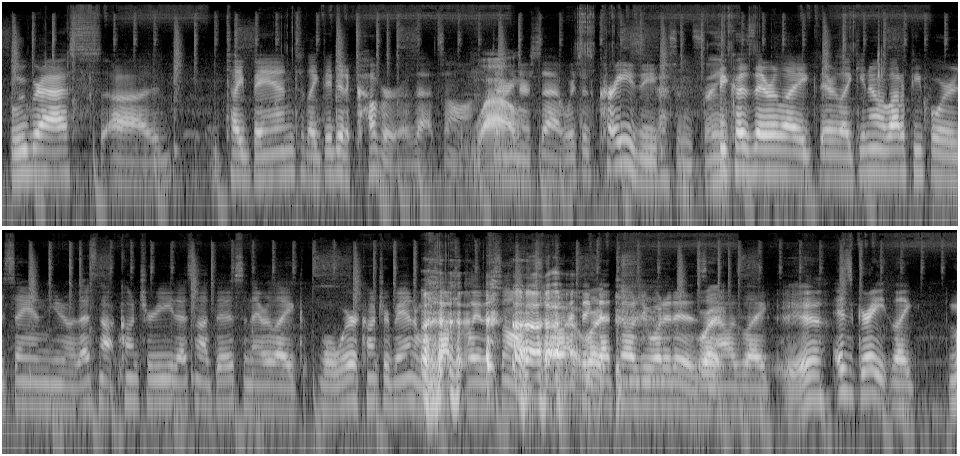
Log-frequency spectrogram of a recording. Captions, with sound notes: this bluegrass-type band. They did a cover of that song during their set. Which is crazy. - That's insane. - Because they were like, you know a lot of people are saying that's not country. That's not this. And they were like, "well, we're a country band and we're about to play this song." (laughs) - I think that tells you what it is. And I was like, it's great.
